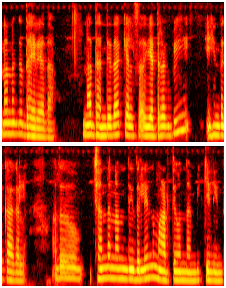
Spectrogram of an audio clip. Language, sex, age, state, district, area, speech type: Kannada, female, 30-45, Karnataka, Bidar, urban, spontaneous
